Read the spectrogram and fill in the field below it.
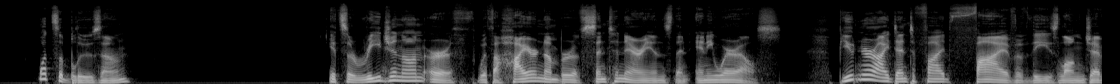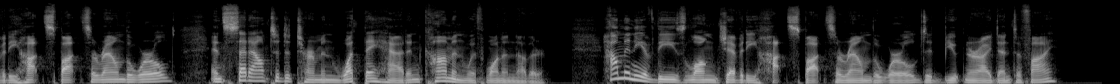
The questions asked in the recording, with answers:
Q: How many of these longevity hotspots around the world did Buettner identify?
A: He identified five of these longevity hotspots around the world.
